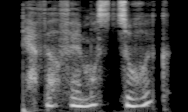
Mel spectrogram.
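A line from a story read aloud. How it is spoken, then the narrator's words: Whisper. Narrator (German): flüsterte Galina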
